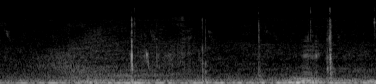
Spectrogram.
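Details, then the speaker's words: 2003 Isuzu Panther Touring Turbo manual, engine idling: soft rear wiper motor hum with light click at each sweep reversal about every two-thirds of a second; rear wiper working normally. "Ini untuk wier belakang juga nyala ya. wiper belakang. Perhatikan ya, masih nyala ya wiernya."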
